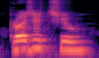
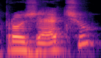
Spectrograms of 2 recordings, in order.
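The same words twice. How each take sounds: First: "projetil" said pro-je-TIL; final TIL of "projetil" stressed; stress on last syllable. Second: "projétil" said pro-JÉ-til; stress on middle syllable. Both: Shown as a demonstration. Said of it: "As duas formas são corretas".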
